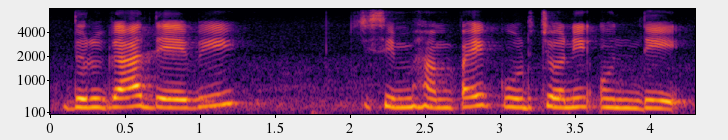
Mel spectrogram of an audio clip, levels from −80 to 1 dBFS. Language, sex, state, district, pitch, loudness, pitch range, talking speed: Telugu, female, Telangana, Hyderabad, 255 Hz, -17 LUFS, 245-280 Hz, 85 wpm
